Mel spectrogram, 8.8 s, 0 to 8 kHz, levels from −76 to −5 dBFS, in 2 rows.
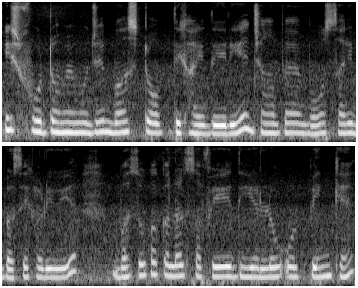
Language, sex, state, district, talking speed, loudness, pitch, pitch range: Hindi, female, Rajasthan, Jaipur, 170 wpm, -15 LUFS, 210 Hz, 200-225 Hz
